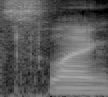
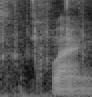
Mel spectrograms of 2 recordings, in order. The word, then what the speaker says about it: clang: will check the lldb version and I need slang C plus plus clang C plus plus version God damn I pronounce it wrong every time anyway I need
